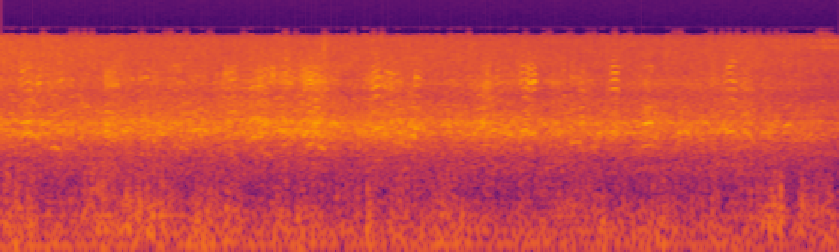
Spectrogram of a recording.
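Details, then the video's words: Many snow geese calling together on the Richelieu River, countless overlapping honks forming a constant din, a few clearer yelps standing out, over deep steady rumble. "Snow greese on Richelieu r"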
